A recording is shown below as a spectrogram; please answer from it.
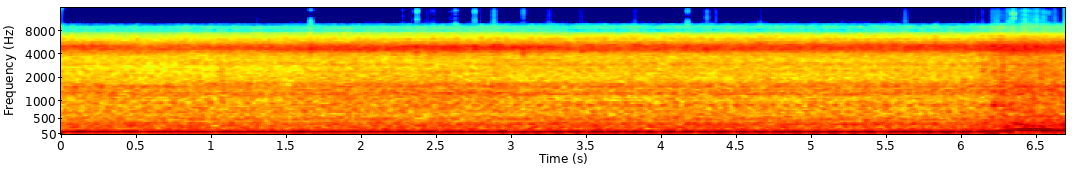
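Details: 1994 Grand, 4-litre engine: loud uneven idle with a rough pulsing beat, then a short rev blip; engine knock, cause not clear.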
